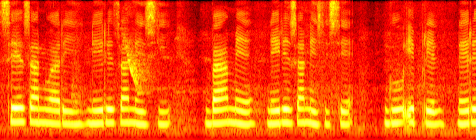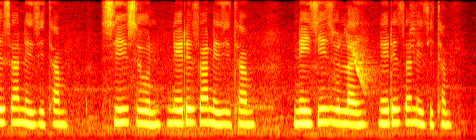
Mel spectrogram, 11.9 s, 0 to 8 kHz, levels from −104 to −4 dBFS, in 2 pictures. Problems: none marked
